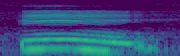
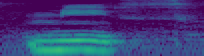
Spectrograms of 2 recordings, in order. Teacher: Characteristic bilabial nasal voiced.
